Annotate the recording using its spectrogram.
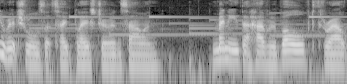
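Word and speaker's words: Samhain: I would like to start with sa spelled Sam ha but pronounced sa as it is a galic word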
